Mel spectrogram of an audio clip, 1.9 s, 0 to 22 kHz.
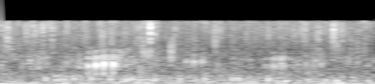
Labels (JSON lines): {"label": "biophony, damselfish", "recorder": "SoundTrap 500"}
